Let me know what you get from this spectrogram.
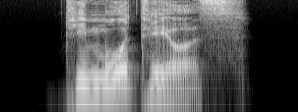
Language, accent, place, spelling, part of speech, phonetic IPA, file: German, Germany, Berlin, Timotheus, proper noun, [tiˈmoːteʊs], De-Timotheus.ogg
- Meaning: Timothy (biblical character)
